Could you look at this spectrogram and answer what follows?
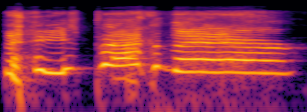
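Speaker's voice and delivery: very high, loud, drawn-out squeal; high-pitched frightened kobold shout; terrified kobold. Acted. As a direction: give it up in a panicked little creature voice. GM voices intimidated, pinned kobold.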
